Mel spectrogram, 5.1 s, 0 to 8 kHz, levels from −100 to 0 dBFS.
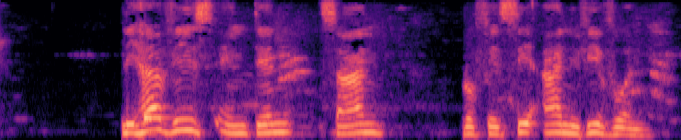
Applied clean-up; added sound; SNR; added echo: none; Cowbell; 7 dB; none.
